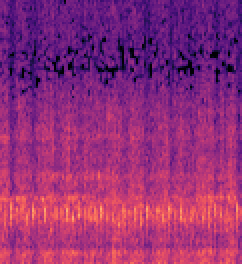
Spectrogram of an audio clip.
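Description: Toyota Kijang diesel engine idling rough at too-low revs, with a steady rapid diesel clatter, shaking badly. The mechanic thinks the cause could be a slack timing belt or a dirty diesel fuel filter starving it of fuel, as if partly air-locked.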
